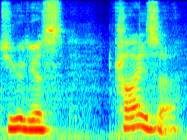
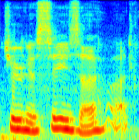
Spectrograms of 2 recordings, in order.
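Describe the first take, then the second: First: Caesar begins with a hard K sound. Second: Caesar begins with a soft S sound. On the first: The speaker calls it right. "It's a hard C, not a soft C. It should be more like a K" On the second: The speaker calls it wrong. "It shouldn't be sounded like an S, as we do in English"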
